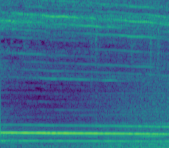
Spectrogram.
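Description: A wolf howl, long and sustained at a fairly steady pitch, rings out loud with no talking, filling the whole short moment, in a Halloween promo for the internet station Hound Radio.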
